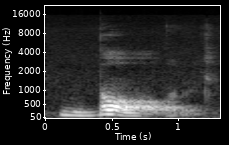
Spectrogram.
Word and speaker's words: bald: oh bold bold bold when you want to say someone without hair you just go with one movement forward bald bald bald bold bold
